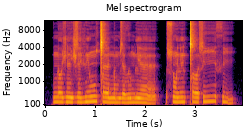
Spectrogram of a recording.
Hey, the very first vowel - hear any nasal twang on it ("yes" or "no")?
no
